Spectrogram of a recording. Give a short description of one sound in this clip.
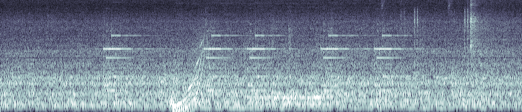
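Short electronic game beeps chirp in a quick pattern.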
